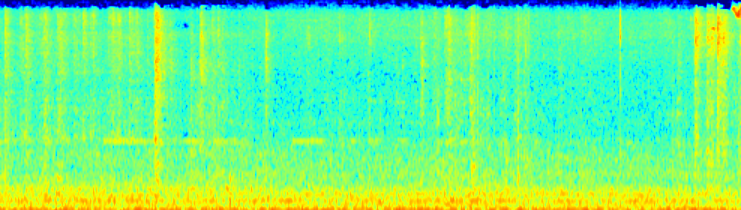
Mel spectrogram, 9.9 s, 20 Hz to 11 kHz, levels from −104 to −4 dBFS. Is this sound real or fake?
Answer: real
